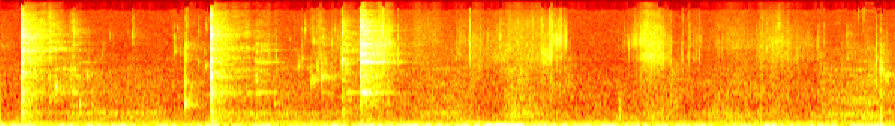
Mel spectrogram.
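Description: A spoon clinks and scrapes against a bowl while a thick sugar mixture is stirred to dissolve the sugar, with sharp taps and wet swishing over a low background hum.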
